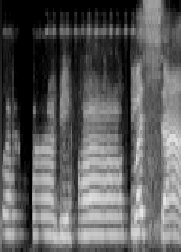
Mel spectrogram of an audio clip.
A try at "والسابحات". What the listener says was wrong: سا باریک کریں، والسابحات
